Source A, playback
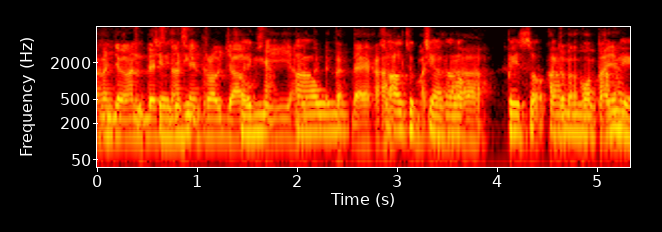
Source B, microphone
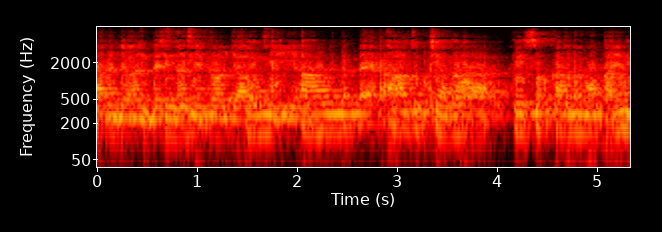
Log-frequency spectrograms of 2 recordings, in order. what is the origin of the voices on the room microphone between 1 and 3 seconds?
echo only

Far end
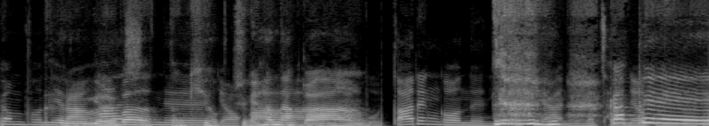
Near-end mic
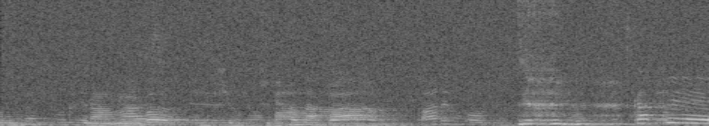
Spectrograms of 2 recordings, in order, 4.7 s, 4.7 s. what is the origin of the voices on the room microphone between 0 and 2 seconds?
echo only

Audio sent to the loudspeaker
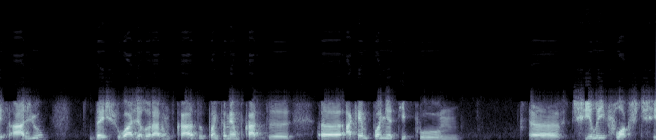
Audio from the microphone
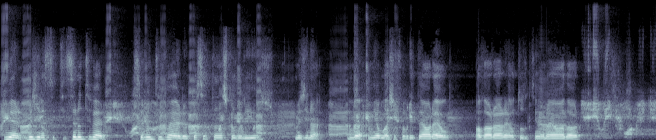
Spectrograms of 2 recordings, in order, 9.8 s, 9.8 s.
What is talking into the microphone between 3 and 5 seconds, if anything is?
both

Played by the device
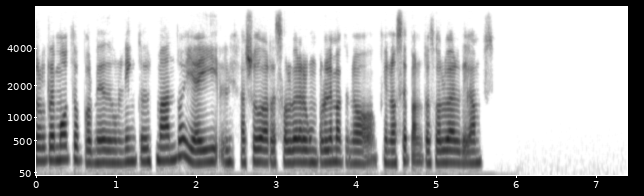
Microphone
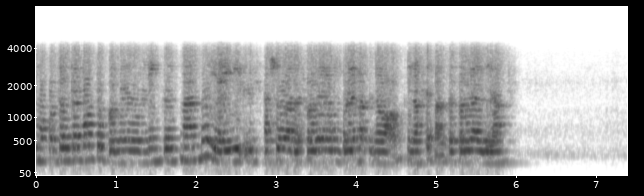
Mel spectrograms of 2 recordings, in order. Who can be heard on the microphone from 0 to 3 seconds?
echo only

